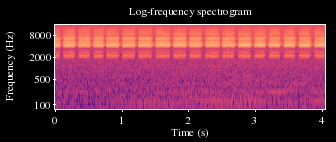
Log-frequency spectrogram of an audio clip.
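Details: Cicadas singing in the municipal park of Larnaca, Cyprus: a loud, high buzzing chorus broken into rapid regular pulses, about four per second, with a faint low hum beneath.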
